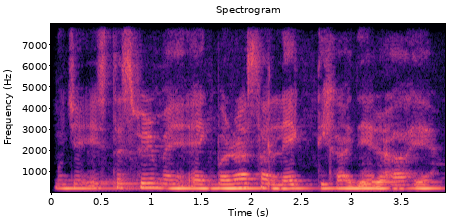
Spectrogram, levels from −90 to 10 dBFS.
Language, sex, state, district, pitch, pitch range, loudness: Hindi, female, Arunachal Pradesh, Papum Pare, 195 Hz, 190-205 Hz, -14 LUFS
